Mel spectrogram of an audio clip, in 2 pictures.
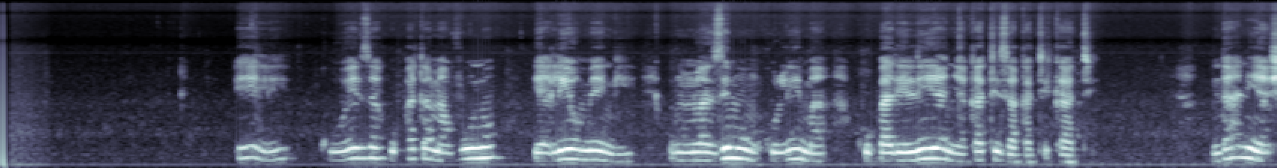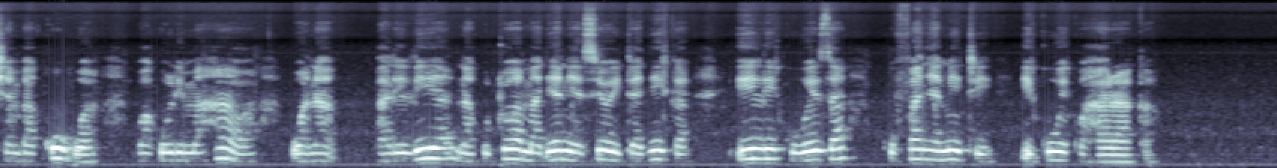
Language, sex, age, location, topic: Swahili, female, 18-24, Dar es Salaam, agriculture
